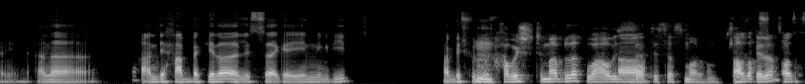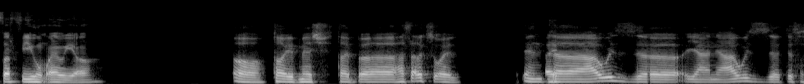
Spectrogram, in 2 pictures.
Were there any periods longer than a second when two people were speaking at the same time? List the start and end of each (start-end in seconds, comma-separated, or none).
none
